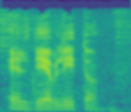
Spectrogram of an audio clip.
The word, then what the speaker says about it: El Diablito: How do you say it? – El Diablito.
